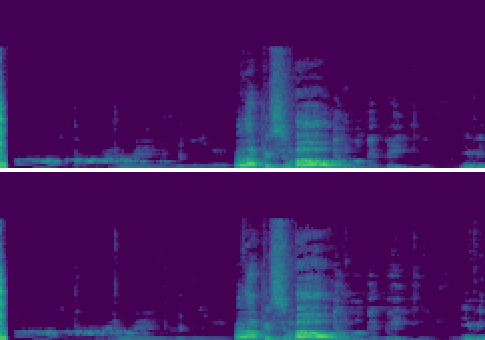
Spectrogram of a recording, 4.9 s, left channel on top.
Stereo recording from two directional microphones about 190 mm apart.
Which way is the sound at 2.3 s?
55° left (ahead or behind).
